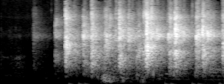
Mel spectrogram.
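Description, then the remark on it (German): A burst of applause: many hands clapping in a dense, rapid patter that starts abruptly after a brief quiet moment and holds steady and fairly loud until the end. “Zeigen mit Applaus.”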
